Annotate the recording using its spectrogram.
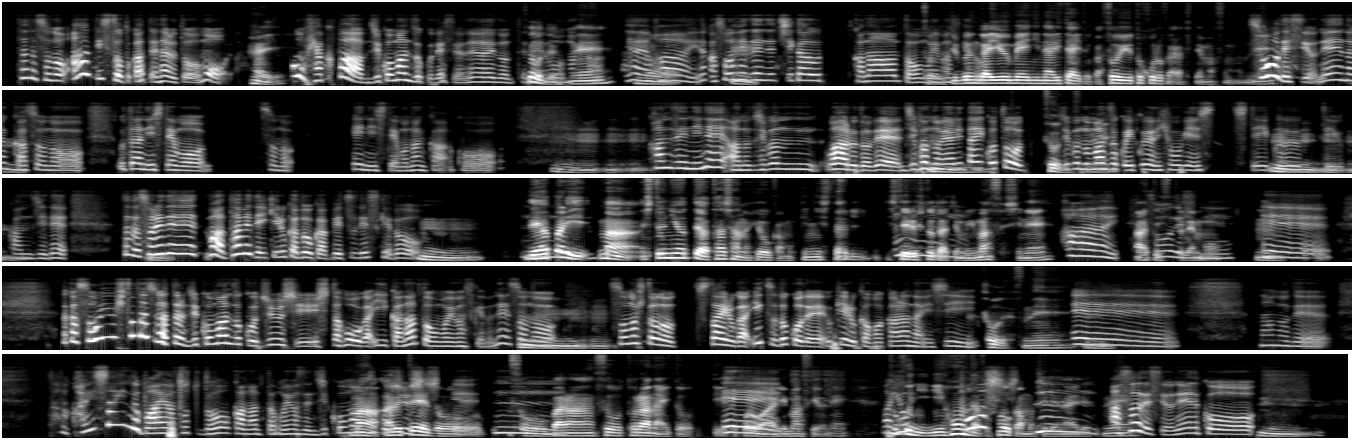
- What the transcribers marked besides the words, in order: other background noise; tapping
- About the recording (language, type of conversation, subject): Japanese, unstructured, 自己満足と他者からの評価のどちらを重視すべきだと思いますか？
